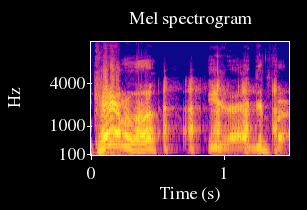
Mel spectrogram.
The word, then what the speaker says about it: Kamala: And Kamala, I'm like, what? It's Kamala. Let Uncle Al pronounce it the way he wants.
